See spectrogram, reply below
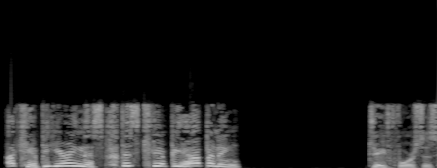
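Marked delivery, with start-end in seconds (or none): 0.0-2.4 high, loud frantic outburst; frantic rage. A narrator's reading. Wife paces and rants at husband, frantic. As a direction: rant in disbelief.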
